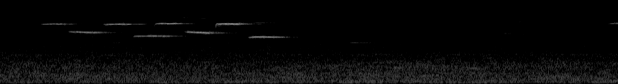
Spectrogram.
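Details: One burst of high, pure chickadee whistles in a backyard during fall 2021, notes dropping stepwise in pitch over about two seconds, then only quiet background hiss.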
